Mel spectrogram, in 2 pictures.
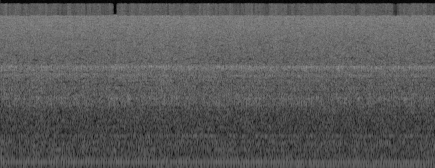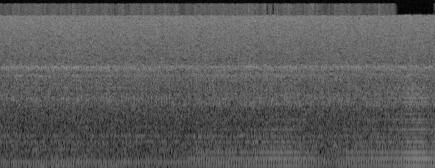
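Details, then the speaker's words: Electrohome Kalmar console stereo receiver, bass control at its extreme: constant low hum with hissy wash growing louder. Suspected leaky capacitor in the bass/tone control circuit, unconfirmed. Hum and noise at bass control extreme. "I get hum. The bass is turned up. You know, that's not too surprising. If there's a little bit of hum in the radio, you turn the bass up, you're going to hear it."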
